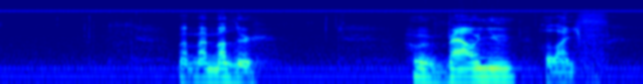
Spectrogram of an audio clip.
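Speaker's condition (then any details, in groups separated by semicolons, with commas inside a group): Severe speech impediment; about age 84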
